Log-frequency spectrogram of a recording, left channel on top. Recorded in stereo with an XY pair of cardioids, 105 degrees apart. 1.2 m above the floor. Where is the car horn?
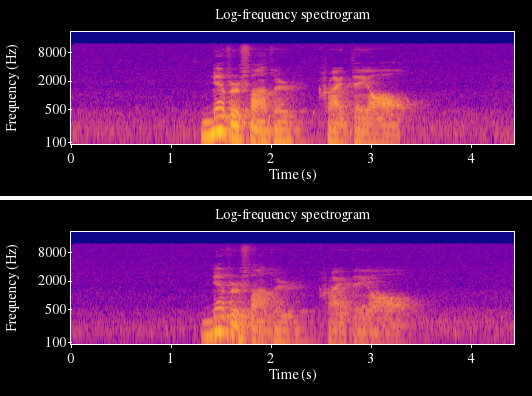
No car horn in this recording.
